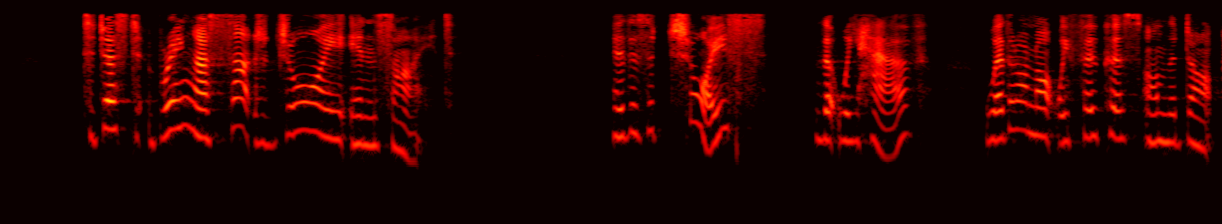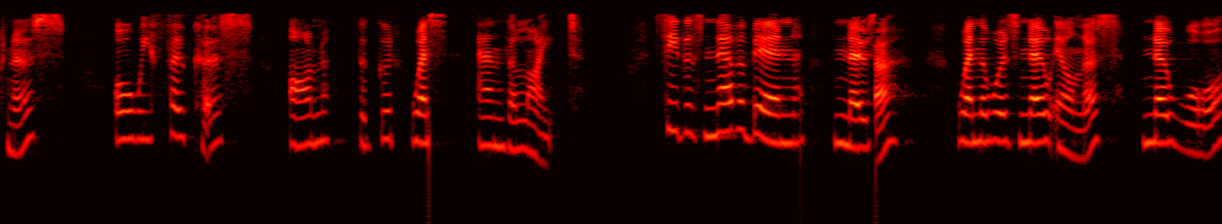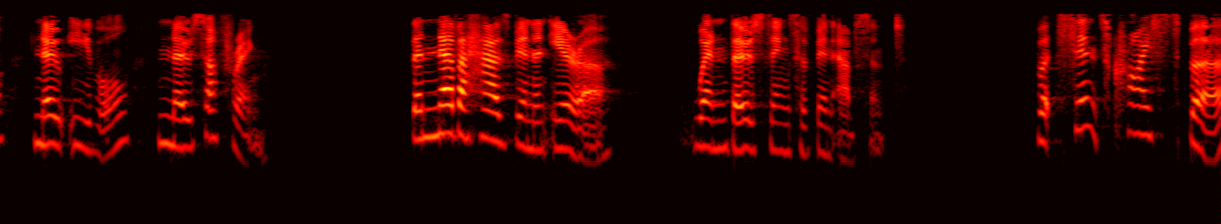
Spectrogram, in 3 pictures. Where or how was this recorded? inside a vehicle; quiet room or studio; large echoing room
large echoing room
